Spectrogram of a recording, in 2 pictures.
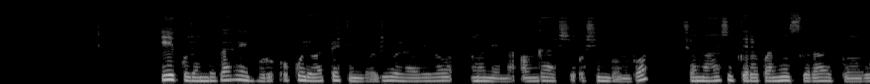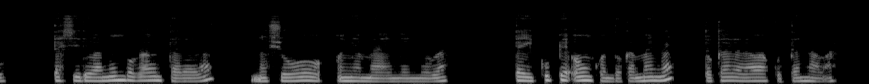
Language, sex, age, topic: Oshiwambo, female, 18-24, agriculture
